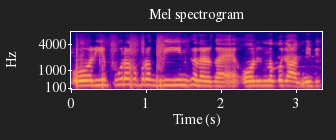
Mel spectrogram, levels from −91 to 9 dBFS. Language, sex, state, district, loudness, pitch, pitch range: Hindi, female, Uttar Pradesh, Muzaffarnagar, -13 LUFS, 250 Hz, 235-270 Hz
